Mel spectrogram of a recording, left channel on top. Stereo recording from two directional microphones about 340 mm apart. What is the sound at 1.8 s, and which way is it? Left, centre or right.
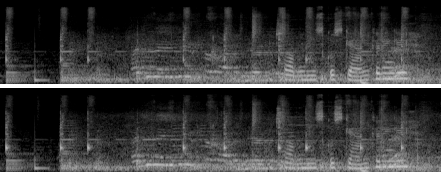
Music, centre.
